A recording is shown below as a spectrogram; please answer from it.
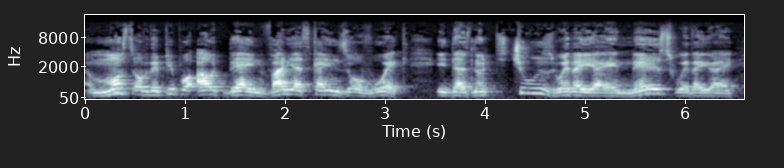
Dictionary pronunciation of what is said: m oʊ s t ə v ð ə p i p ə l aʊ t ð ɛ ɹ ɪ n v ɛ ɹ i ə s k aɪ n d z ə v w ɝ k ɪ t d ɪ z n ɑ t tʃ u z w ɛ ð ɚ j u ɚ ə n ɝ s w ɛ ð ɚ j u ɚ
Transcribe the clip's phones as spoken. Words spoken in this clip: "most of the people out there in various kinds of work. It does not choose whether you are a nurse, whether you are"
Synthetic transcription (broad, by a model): m oʊ s t ə v ð ə p i p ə l aʊ t ð ɛ ɹ ɪ n v ɛ ɹ i ə s k aɪ n d z ə v w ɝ k ɪ t d ɪ z n ɑ t tʃ u z w ɛ ð ɚ j u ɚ ə n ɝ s w ɛ ð ɚ j u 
